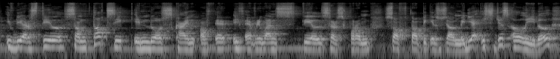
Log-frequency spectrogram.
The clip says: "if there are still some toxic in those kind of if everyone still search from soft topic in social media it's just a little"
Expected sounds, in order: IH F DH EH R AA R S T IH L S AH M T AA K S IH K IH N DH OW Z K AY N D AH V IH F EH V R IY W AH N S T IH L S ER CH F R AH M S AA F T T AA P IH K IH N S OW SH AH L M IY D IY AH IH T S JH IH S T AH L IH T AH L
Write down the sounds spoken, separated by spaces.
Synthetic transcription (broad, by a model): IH F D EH AA R S T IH L S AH M T AA K S IH K IH N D OW S K AY N D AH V IH F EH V R IY W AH N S T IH L S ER S F R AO M S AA F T T AA P IH K IH N S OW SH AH L M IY D IY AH IH T S JH IH S T AH L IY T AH L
